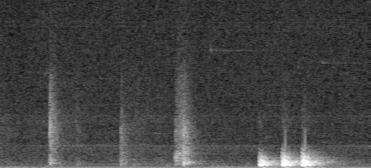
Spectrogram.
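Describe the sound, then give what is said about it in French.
Knocking on a doctor's office door in a hospital: a few soft, spaced taps, then three quick, louder raps in a row. “Mais, avant, il veut frapper au bureau du médecin.”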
